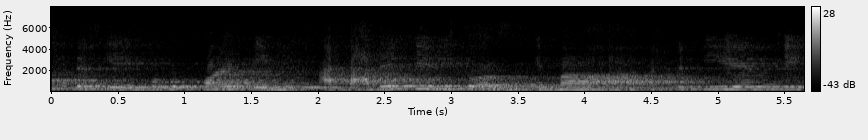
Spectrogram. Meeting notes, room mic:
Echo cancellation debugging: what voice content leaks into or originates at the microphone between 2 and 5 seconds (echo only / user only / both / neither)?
echo only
